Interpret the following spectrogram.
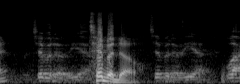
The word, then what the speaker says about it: Thibodeau: Thibodeau, yeah.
